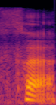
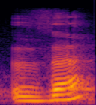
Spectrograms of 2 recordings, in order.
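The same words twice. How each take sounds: First: "th" as an airy voiceless th with a short vowel after; isolated voiceless "th"; voiceless TH sound. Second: "the" as a buzzing voiced th; isolated voiced th in "the"; voiced TH sound. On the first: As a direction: sound out "th" without voicing the consonant. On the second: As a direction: sound out "the" alone with the voice on. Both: Shown as a demonstration. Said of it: "two sounds".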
